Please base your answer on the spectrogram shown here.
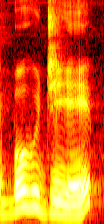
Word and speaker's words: Bourdieu: um sociólogo francês é atenção que a gente escreve Pierre borro de eu mas se pronuncia burrodier e ele fez uma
